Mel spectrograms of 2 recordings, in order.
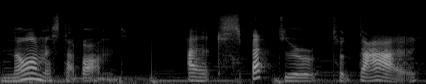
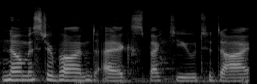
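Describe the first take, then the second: First: It is said in a silly Stitch voice. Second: It is said in his natural voice.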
